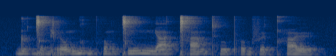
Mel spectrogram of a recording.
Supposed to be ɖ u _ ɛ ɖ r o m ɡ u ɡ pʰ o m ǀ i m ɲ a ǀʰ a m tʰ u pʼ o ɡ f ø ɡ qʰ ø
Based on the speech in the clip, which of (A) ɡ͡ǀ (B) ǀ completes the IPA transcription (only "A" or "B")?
A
